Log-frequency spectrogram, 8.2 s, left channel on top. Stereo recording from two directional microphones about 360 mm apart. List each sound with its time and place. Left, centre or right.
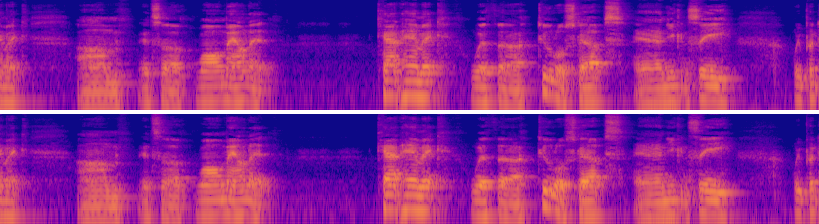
0.4 s speech: centre
3.7 s a man's voice: centre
